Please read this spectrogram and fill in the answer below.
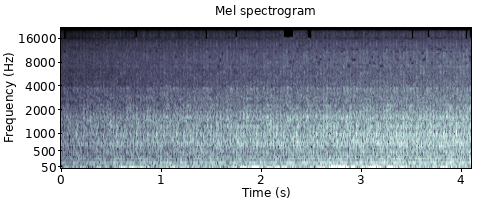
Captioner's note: engine rumbling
